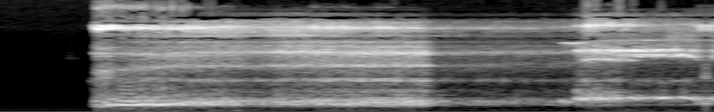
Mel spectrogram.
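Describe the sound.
A person imitates a low growl with their voice: a loud, rough, sustained rumble lasting about three seconds, dipping briefly before swelling into a harsher final push.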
